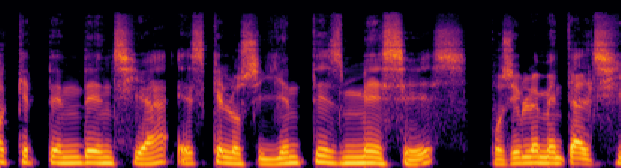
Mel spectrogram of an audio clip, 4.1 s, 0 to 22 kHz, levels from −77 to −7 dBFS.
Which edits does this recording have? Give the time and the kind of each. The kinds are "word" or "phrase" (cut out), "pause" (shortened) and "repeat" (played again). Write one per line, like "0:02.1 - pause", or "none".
0:03.2 - pause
